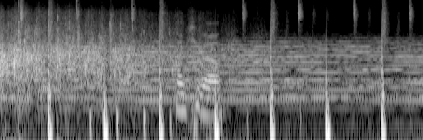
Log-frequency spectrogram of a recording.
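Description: An audience applauds with a dense, crackling burst that thins out over a few seconds, while steady rhythmic thumps and sustained tones continue underneath.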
